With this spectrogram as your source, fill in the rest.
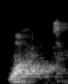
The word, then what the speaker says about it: walked: Walk, walked, walked. Lembrando que o L é mudo, tá, pessoal?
